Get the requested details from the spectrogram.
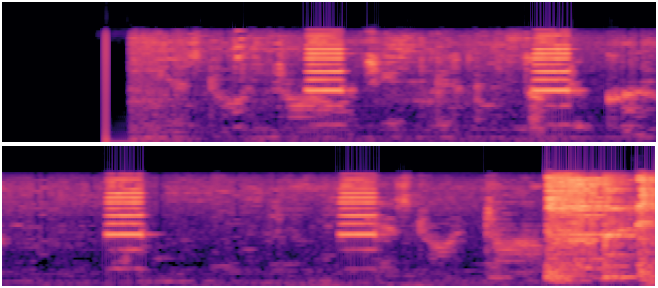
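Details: Hospital ward background with murmured voices and repeating tonal alarm beeps, ending in a sudden loud, harsh burst consistent with an adult cough, used in an AI cough-detection demo. Cough.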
